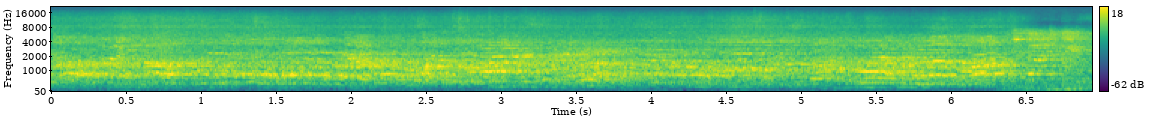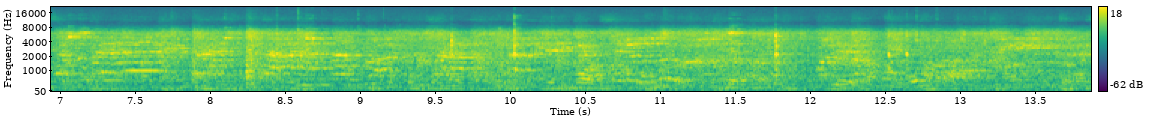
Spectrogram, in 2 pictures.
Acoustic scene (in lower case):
crowded indoor space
